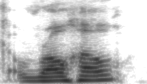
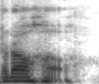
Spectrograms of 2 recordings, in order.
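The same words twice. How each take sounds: First: The R is not rolled, anglicized. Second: The R is rolled, Spanish style.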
